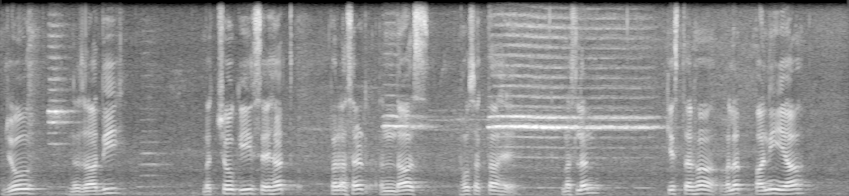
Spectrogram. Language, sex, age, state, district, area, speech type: Urdu, male, 18-30, Uttar Pradesh, Rampur, urban, spontaneous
